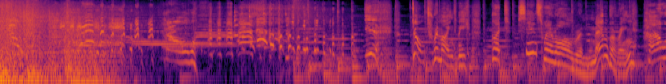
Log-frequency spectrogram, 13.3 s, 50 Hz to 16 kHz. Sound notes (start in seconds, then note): 1.5 Trucks Giggle; 4.6 Thomas, Percy, and Rebecca laughs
